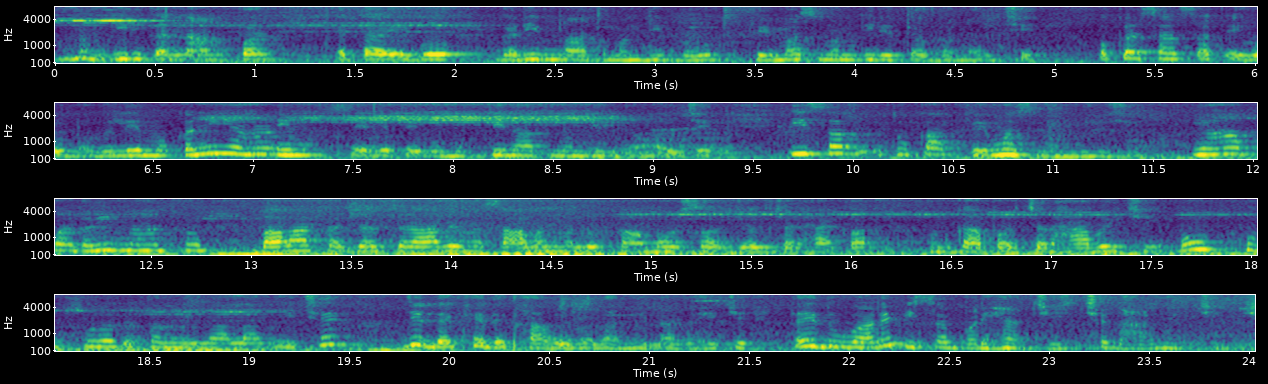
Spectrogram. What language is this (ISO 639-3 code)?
mai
